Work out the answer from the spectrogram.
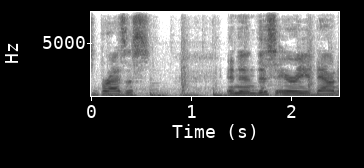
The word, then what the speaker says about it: Brazos: College Station and again I know if we were speaking Spanish it would be Brazos but we're not we're speaking Texans so it's brazas and then this area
